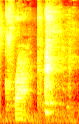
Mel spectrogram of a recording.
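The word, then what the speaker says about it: craic: No, because when we hear crack, we think it's spelled C-R-A-C-K.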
